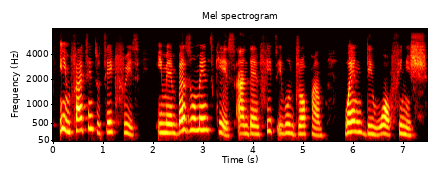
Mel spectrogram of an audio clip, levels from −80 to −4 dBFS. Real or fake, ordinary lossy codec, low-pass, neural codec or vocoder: fake; none; 7.2 kHz; codec, 16 kHz in and 24 kHz out, 2.2 kbps, FireRedTTS-2 codec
